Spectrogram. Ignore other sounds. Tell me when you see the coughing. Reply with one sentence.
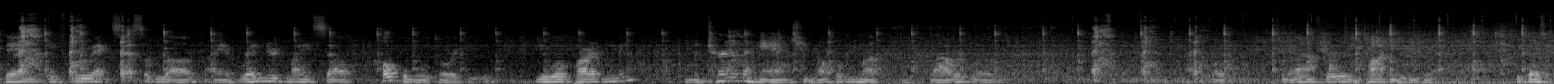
The coughing can be heard from 0.1 to 1.4 s, from 7.2 to 8.4 s and from 10.9 to 12.1 s.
